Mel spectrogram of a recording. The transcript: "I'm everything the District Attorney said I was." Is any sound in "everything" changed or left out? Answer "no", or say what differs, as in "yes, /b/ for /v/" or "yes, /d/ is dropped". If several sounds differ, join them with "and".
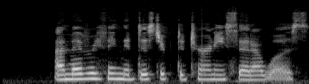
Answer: no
